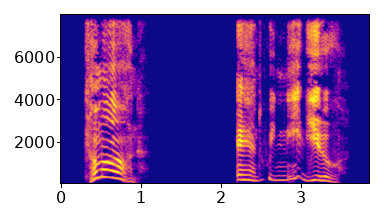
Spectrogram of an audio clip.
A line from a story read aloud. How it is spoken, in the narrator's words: Nagel said, her voice cracking with fear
